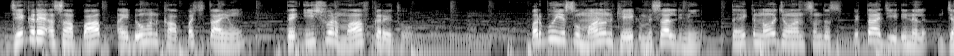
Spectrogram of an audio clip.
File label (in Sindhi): good news sindhi dukslinu, drama; sindhi pakistan nt drama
